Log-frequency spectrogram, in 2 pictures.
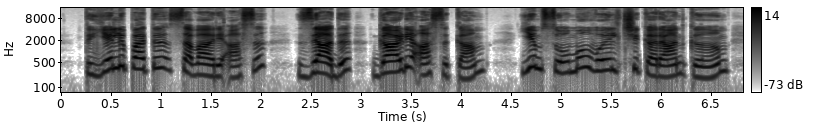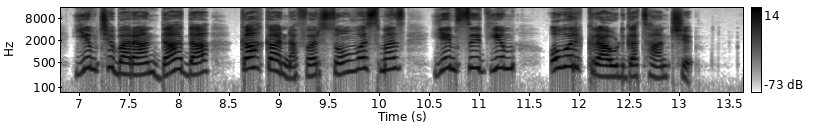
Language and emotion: Kashmiri, neutral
